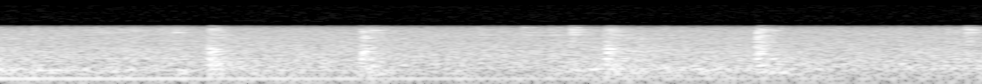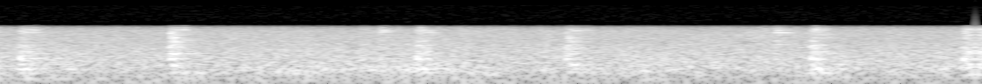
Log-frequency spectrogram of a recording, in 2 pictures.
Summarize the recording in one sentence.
Items banging in the distance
